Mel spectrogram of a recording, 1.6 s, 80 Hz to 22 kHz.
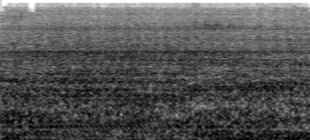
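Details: Mercedes-Benz Sprinter 2.1L diesel after turbocharger replacement, primed with oil, revved on first startup: loud, even rev with no whistle, flutter or misfire; healthy revving.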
